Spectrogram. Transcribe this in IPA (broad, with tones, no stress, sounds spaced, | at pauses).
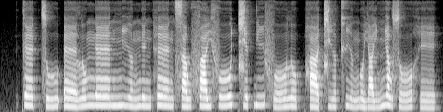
k ɛː˧ k̚ s uː˩˧ ʔ ɛː˧˩ l o˧˥ ŋ ɛː˧ n ɲ i˧˩ ə̯ ŋ e˩ ŋ h ɛː˧˩ ŋ s a˩ w f a˧ j f oː˧˥ t͡ɕ e˧˥ t̚ j i˧˥ f oː˩˧ l o˧ p̚ h a˧˩ t͡ɕ i˩ ə̯ kʰ i˧˩ ə̯ ŋ o˧˩ j a˩ j ɲ a˥˨ w s oː˩˧ h e˩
